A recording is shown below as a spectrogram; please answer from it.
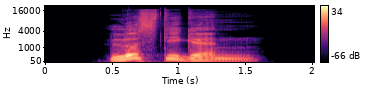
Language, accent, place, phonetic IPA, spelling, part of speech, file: German, Germany, Berlin, [ˈlʊstɪɡn̩], lustigen, adjective, De-lustigen.ogg
- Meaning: inflection of lustig: 1. strong genitive masculine/neuter singular 2. weak/mixed genitive/dative all-gender singular 3. strong/weak/mixed accusative masculine singular 4. strong dative plural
